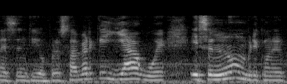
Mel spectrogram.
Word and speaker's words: Yahweh: Así escrito, se pronuncia Yahweh.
